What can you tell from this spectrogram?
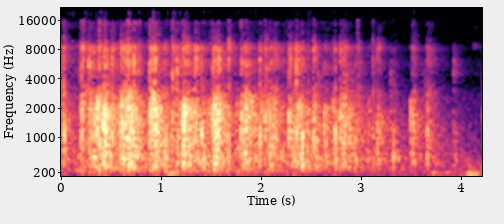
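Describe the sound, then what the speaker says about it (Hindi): An audience at an indoor gathering claps together, a moderately loud patter of many hands with a few stronger surges, continuing steadily before thinning slightly near the end. "सब ताली बजाओ एक साथ।"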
